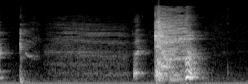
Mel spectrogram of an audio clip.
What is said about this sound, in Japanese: あー咳出た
